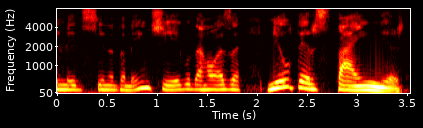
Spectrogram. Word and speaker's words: Miltersteiner: obra Doutor em medicina também Diego da Rosa milter Steiner é assim mesmo que se pronuncia seu sobrenome porque eu fico muito fechada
